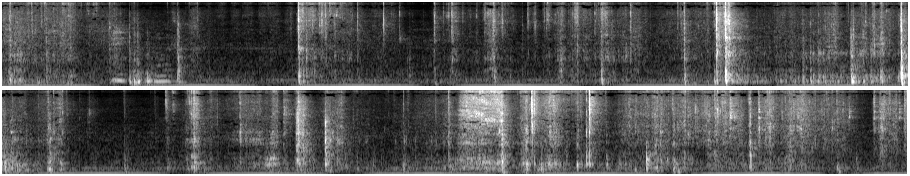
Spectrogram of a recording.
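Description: A kitchen knife slitting the packing tape on a cardboard box, then the cardboard flaps being pulled open and plastic wrapping crinkling. Scattered sharp clicks and knocks run through it, the loudest about seven and nine seconds in.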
